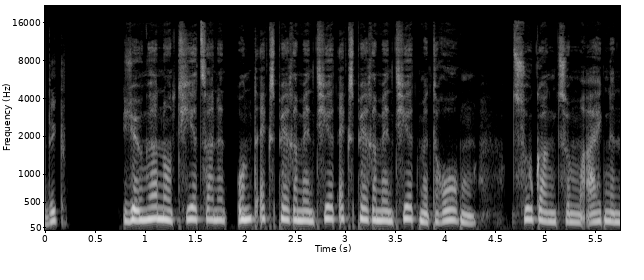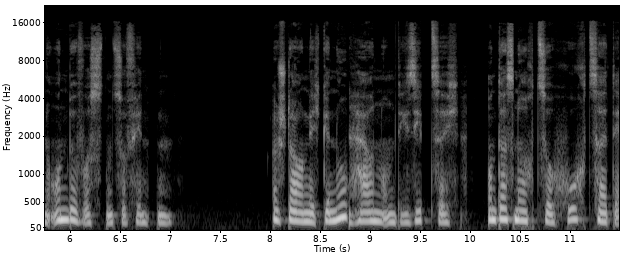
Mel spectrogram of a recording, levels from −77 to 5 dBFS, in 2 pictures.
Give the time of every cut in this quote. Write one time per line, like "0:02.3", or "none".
0:01.8
0:02.9
0:04.7
0:08.8
0:10.0
0:10.4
